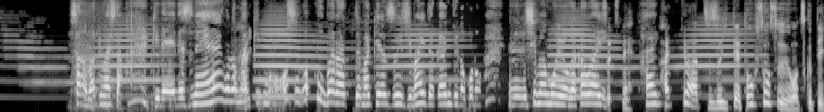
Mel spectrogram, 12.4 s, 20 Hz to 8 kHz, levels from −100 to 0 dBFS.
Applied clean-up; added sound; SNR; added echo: classical method spectral subtraction.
